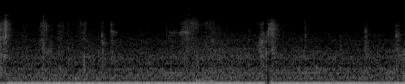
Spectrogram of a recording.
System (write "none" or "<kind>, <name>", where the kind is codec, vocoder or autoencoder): none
